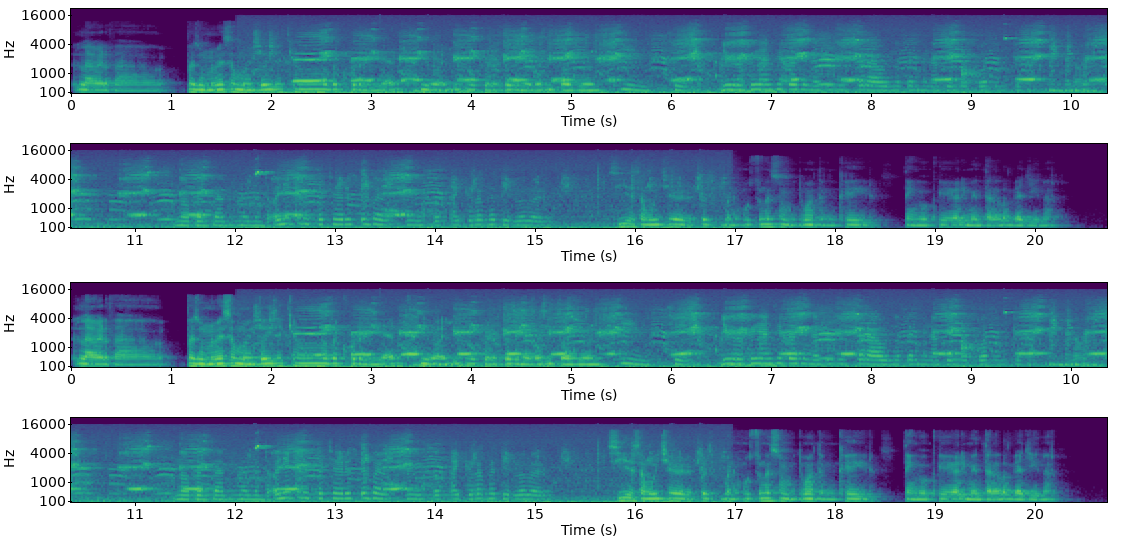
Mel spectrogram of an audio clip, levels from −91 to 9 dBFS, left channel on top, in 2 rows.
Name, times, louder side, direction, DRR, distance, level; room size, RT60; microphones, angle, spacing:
voice 1, 0.0-5.3 15.7-18.4 18.7-20.3, right 3 dB, 90° right, 0.8 m, -21 dB
sound 1, 1.6-17.0, right 1 dB, ahead, 1.2 m, -24 dB
voice 2, 5.5-9.7 9.9-10.2 10.8-10.9 11.4-15.2, right 1 dB, 25° right, 0.7 m, -28 dB
14.5 x 9.8 x 5.5 m
head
